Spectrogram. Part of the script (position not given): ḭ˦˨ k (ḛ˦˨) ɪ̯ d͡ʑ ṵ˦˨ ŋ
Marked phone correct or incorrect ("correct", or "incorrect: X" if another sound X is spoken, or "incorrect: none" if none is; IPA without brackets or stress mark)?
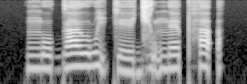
incorrect: e˨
